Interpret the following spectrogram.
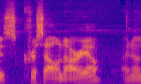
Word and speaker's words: Allunario: So my name is Chris Allunario.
